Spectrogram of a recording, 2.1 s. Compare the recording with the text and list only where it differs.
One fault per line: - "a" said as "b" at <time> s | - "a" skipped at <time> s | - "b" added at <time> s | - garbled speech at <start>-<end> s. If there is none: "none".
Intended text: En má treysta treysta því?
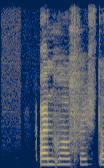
- "treysta" skipped at 1.9 s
